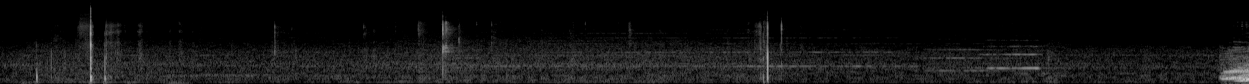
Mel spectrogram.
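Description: Quiet room tone broken by a handful of sharp clicks and knocks from a phone being handled by hand, the loudest about a second in; a few faint short tones sound later on.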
